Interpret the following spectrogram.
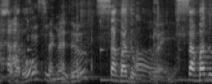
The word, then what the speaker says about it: Sagbado: Non, il faut appeler comme Sagbado. Serge oui, mais là, c'est compliqué. Hein. Sagbado. Ça, c'est lui. Sagbado. Sagbado.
